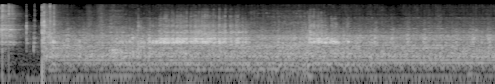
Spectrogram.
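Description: A clunk about half a second in, then a drill press running steadily while a freshly sharpened countersink cuts into a steel block, in one longer spell and a second short one about five seconds in.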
